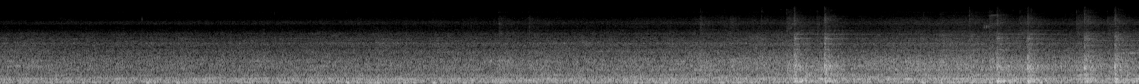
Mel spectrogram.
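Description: JR West 381 series electric train running toward the listener, a steady rumble that slowly grows louder. From about eight seconds in, its wheels clack several times over the track.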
